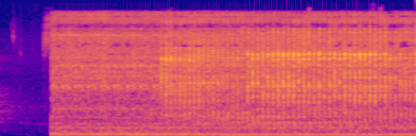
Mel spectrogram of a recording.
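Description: Engine running with a rough, uneven knocking rattle over a hissy upper layer; points to a noisy air-conditioning compressor.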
